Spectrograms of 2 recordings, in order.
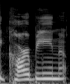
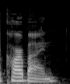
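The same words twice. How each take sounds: First: Carbine said CAR-been, long ee; carbeen pronunciation. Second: Carbine said CAR-bine, long i; carbyne pronunciation. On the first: Guest asking the group their habit, carbine as CAR-been. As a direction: say carbine to rhyme with bean. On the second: Guest asking the group their habit, carbine as CAR-bine. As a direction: say carbine to rhyme with line. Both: Shown as a demonstration. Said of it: "y'all say carbine or carbine".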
